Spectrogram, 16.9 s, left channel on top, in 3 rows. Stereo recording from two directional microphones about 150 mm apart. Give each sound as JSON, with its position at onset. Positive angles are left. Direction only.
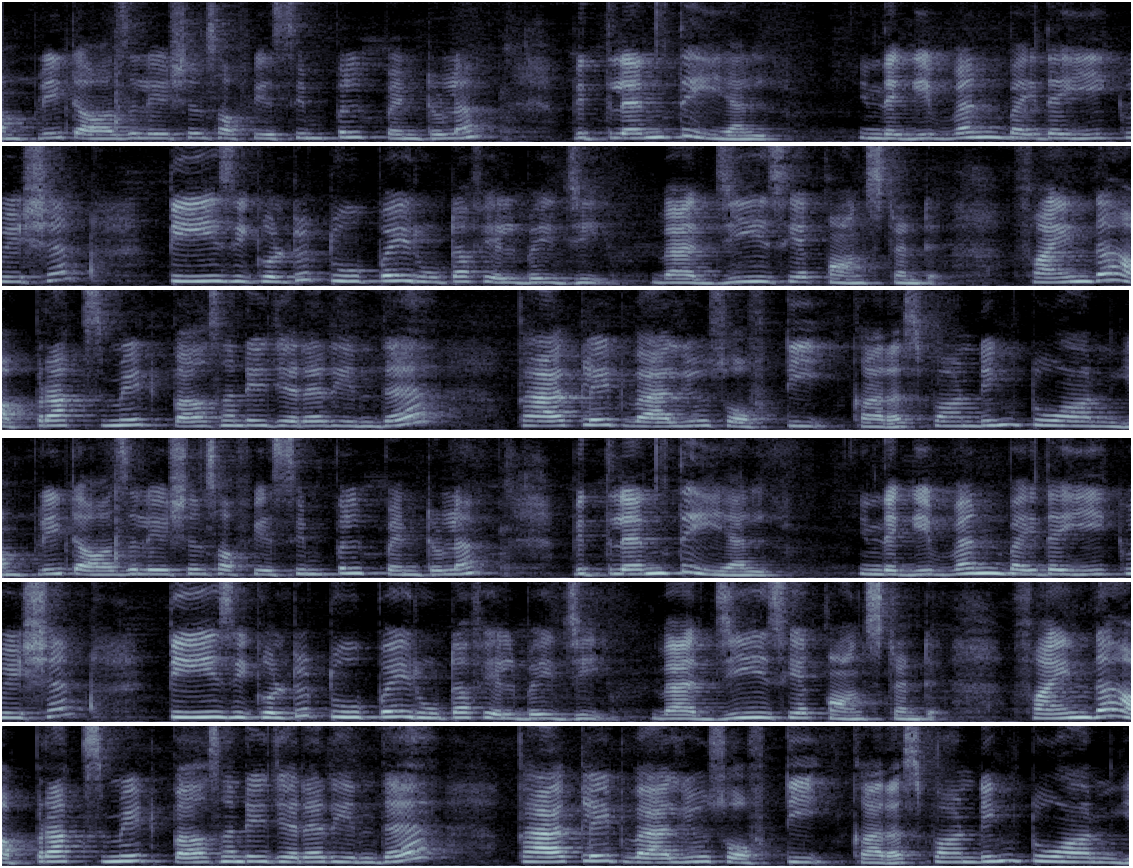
{"t": 0.2, "sound": "a woman's voice", "side_deg": -40}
